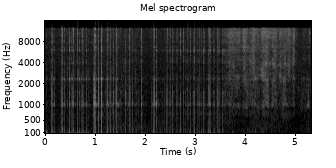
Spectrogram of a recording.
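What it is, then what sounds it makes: Ceramic decorative plate. Fingernails scratch and tap the glazed front of a small round floral ceramic decorative wall plate with a purple ribbon hanger, making a fast, uneven run of dry clicks and scrapes. About three and a half seconds in, the plate is turned over to its back, and the sound becomes a softer, quieter, airy rubbing.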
